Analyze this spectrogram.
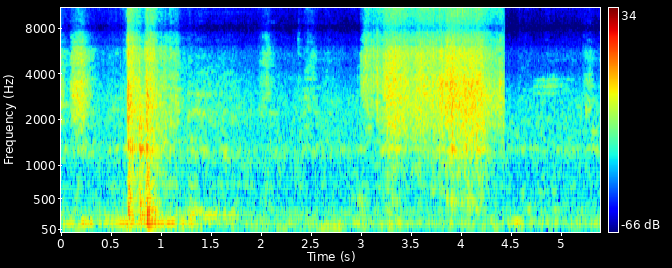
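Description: Thin clear plastic wrapping crinkling and rustling as it is pulled off a spin dryer, with a sharp crackle about a second in and a longer rustle from about three seconds in.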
